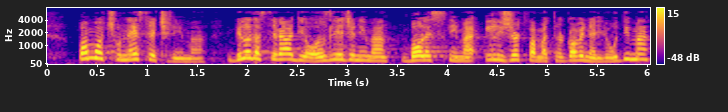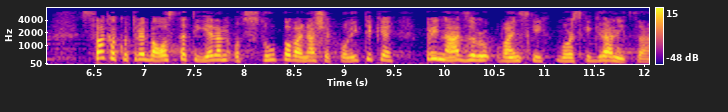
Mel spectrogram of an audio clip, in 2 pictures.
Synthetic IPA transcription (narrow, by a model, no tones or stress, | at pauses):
po̞mo̞t͡ɕune̞sɾe̞t͡ɕnima | biːlˠo̞d̪ase̞ɾaːd̪io̞ozljed͡ʑe̞nimabo̞le̞snimailiʒər̩t̪ʋamat̪r̩ɡo̞ʋine̞ʎuːd̪imasʋakako̞t̪ɾe̞bao̞st̪at̪ije̞d̪ano̞d̪st̪uːpo̞ʋanaʃe̞po̞lit̪ike̞ | pɾinaːd̪zo̞ɾuʋaɲskixmo̞ɾskiɣɡɾanit̪sa̰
